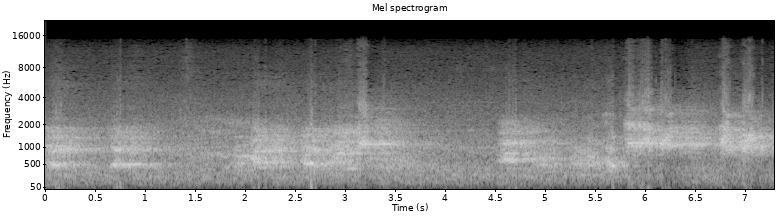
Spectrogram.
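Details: Several dogs on September 21, 2019 bark and yelp over one another in loud clusters, with a quieter gap around the middle before another dense outburst of overlapping barks.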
